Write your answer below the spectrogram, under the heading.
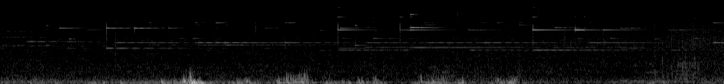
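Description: Wind chimes ringing, several clear high tones struck at different moments and overlapping as they ring on. Underneath, low rumbling bumps on the microphone, the loudest about two seconds in.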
